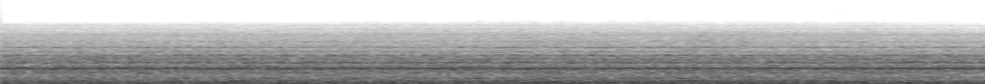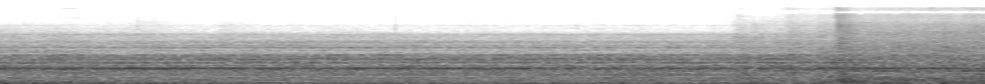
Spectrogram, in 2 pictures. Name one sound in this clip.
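An elevator hums steadily as it travels.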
